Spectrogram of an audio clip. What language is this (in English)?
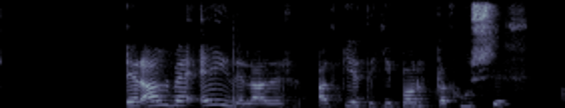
Icelandic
